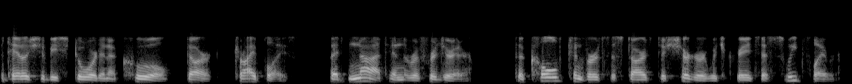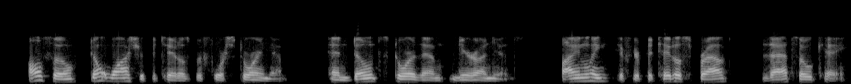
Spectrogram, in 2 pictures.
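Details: Adult male speaker, radio broadcast; ordinary speech.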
